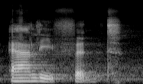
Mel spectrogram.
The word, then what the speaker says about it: elephant: 好，e 的发音是 a，le 是 li，ph 发音是 f，还有 ant 发音是 ant。所以连在一起就是 elephant，e l e p h a n t，elephant。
